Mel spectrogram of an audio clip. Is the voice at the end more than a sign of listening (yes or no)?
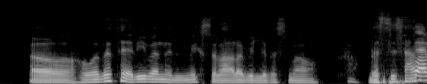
yes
